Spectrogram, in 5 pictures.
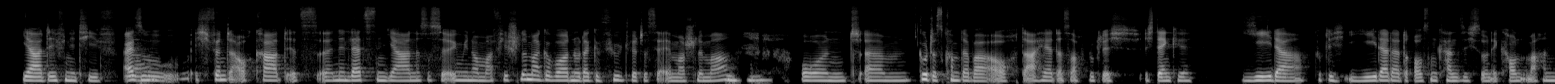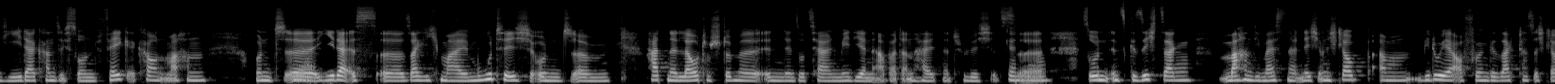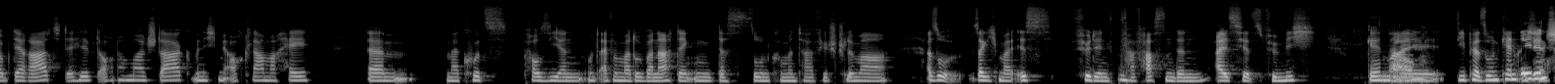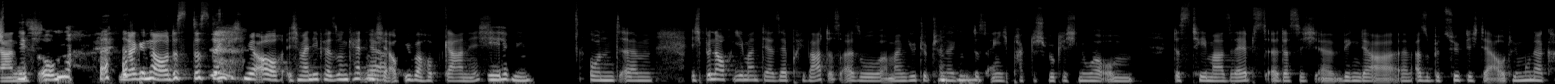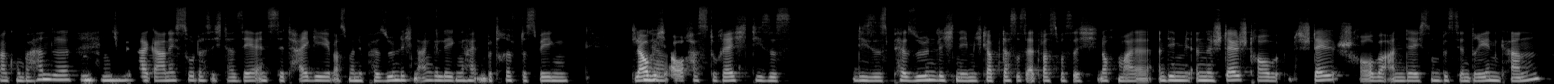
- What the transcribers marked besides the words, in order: joyful: "Ja genau, das das denke ich mir auch"; laughing while speaking: "Dreh den Spieß um"; laugh
- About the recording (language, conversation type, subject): German, advice, Wie kann ich damit umgehen, dass mich negative Kommentare in sozialen Medien verletzen und wütend machen?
